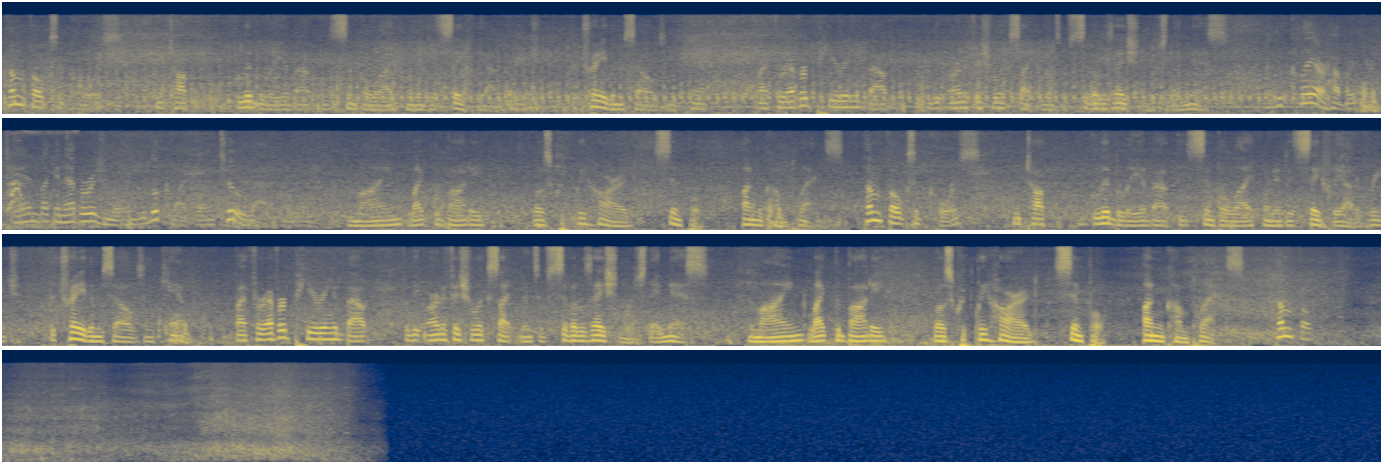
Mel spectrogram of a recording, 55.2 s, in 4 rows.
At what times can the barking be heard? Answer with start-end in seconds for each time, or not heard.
13.8-14.6.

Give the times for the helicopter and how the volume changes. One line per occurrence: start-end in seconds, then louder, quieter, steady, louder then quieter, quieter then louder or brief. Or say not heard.
0.0-13.4 steady.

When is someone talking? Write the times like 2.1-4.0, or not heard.
0.1-40.7.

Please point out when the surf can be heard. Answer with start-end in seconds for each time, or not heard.
0.0-45.1.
